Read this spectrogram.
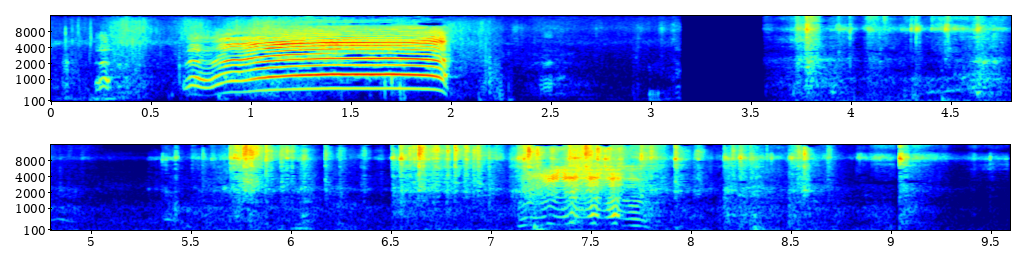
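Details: A goat in a comic goat compilation gives one loud, long, steady bleat of more than a second, then rustling and fainter wavering bleats follow.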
